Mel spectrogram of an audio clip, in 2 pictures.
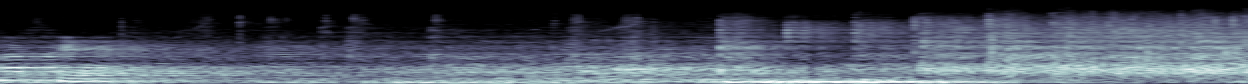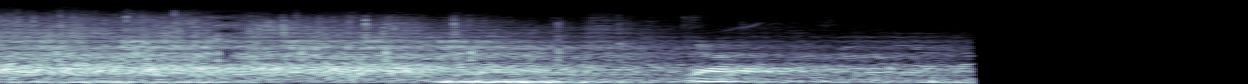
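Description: A man speaks into a microphone through loudspeakers in a large echoing hall.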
